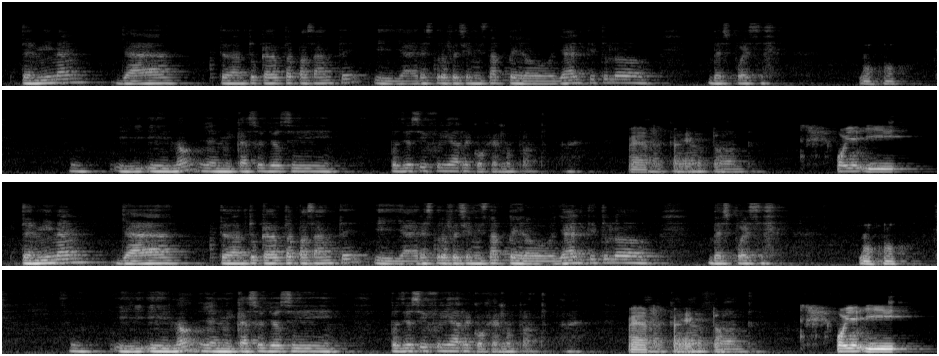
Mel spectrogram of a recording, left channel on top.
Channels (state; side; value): quieter; left; 8.0 dB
